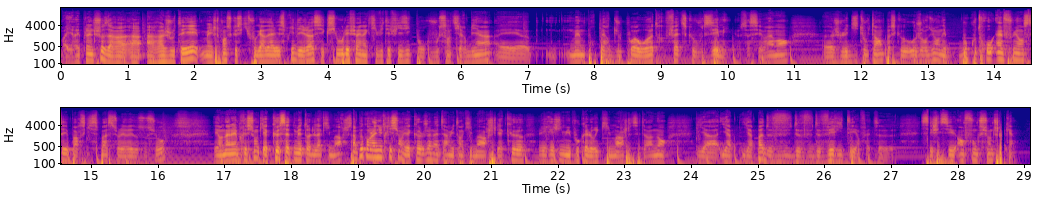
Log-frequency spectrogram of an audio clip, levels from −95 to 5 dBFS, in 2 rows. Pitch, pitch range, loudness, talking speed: 105 Hz, 95-120 Hz, -27 LUFS, 270 wpm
